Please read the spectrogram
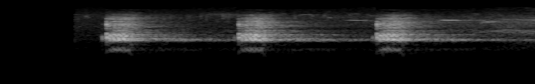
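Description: A crow caws three times in steady succession, each call harsh and loud, with a short raspy tail trailing off between them and no one talking.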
